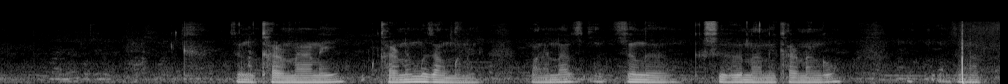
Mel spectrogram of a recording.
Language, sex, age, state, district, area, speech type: Bodo, male, 30-45, Assam, Kokrajhar, rural, spontaneous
